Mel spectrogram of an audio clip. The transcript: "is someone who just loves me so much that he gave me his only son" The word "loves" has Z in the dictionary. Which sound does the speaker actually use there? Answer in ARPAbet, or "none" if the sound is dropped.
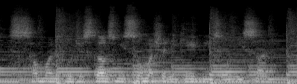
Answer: Z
